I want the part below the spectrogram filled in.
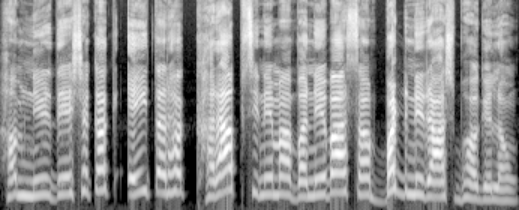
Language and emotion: Maithili, angry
